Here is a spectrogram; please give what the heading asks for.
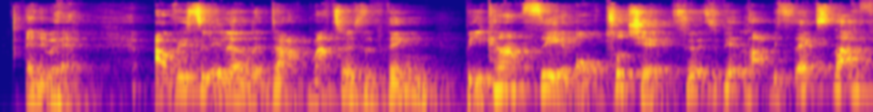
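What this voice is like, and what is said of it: Manchester English accent. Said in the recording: “I'm from Manchester ... I know it's hard to take my accent seriously”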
